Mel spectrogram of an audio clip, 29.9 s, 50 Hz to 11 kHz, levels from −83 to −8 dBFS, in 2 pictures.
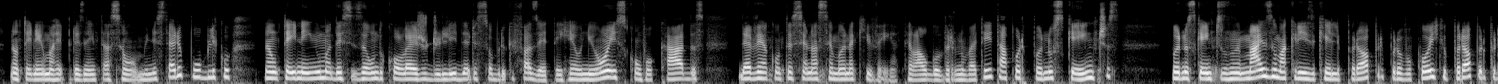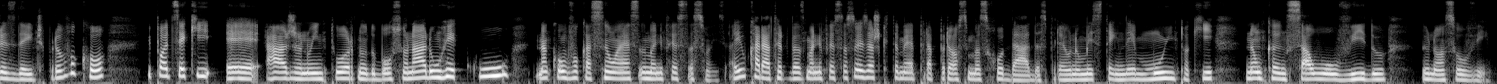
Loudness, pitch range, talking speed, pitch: -20 LUFS, 180-215 Hz, 190 wpm, 195 Hz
